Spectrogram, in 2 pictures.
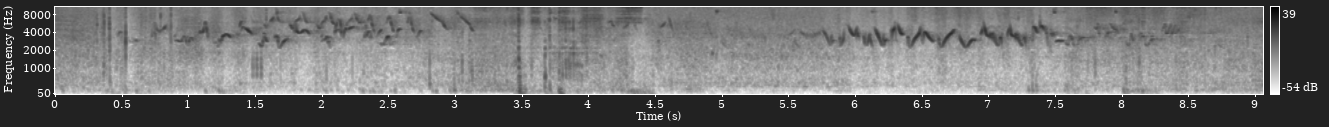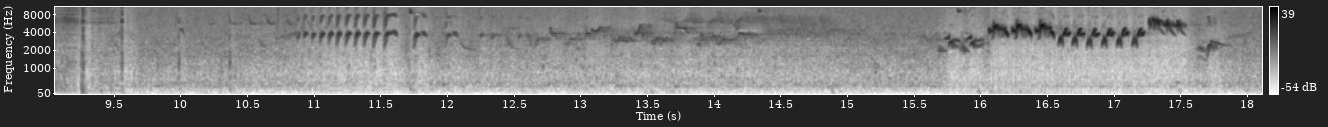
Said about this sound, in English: Lincoln sparrow. Number one song.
